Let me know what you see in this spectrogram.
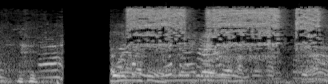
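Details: Aerosol spray: loud steady hissing bursts after a brief voice. Muscle-pain relief spray is being applied to runners resting during a trail walk-run event who may have muscle aches.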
